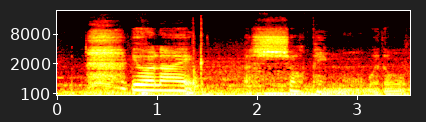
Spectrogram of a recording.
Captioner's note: giggles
